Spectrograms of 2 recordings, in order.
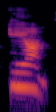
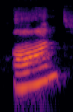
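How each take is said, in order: First: "aunt" with the short a of "cat"; ANT pronunciation. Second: "aunt" with a broad open ah; AHNT pronunciation. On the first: Offering viewers a choice, "aunt" pronounced ant. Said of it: "I'm like the critter". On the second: Offering viewers a choice, "aunt" pronounced ahnt. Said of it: "are you an aunt or aunt". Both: Shown as a demonstration.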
